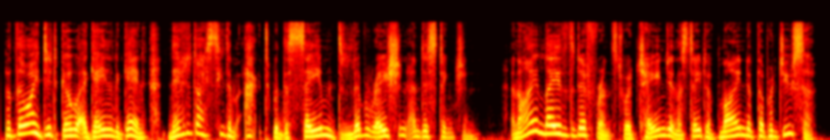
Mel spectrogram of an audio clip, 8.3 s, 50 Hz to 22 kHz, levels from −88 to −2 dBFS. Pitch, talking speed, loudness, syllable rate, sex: 160 Hz, 260 wpm, -20 LUFS, 6.9 syllables/s, male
